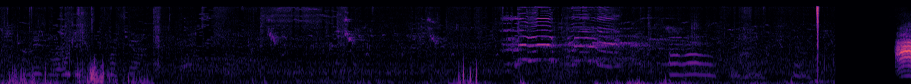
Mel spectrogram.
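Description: Harsh, nasal duck calls come in a quick run of short, falling notes after low rumbling and thumps. The sound cuts off abruptly before a brief final call.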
